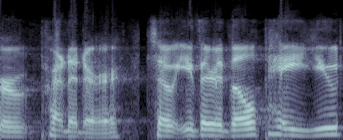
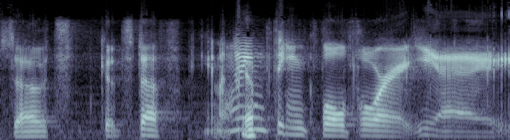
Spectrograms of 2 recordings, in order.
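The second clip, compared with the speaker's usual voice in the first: put-on nerdy voice with drawn-out "yay". Wrapping up talk about VR improvements, speaking in a put-on nerd voice. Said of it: "That was my nerd voice".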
